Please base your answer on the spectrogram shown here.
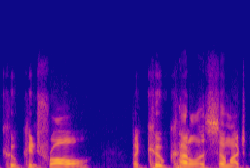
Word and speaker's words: kubectl: It's actually pronounced kube control, but kubectl is so much cooler, and they made unicorn stickers, so you can't really fight that.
